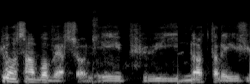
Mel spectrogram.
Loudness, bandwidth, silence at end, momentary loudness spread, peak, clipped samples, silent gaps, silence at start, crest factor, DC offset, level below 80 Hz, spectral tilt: -24 LUFS; 8.8 kHz; 0 s; 11 LU; -4 dBFS; under 0.1%; none; 0 s; 18 dB; under 0.1%; -62 dBFS; -6 dB/octave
